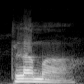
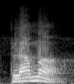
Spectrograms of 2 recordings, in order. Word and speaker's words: plumber: session the word is plummer it is plumber again b is silent here we don't pronounce v the letter b is silent remember it is pronounced as plummer the correct pronunciation is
